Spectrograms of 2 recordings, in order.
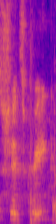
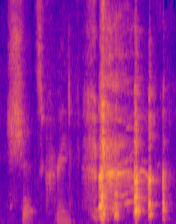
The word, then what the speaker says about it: Schitt's: you know, maybe a crossover with Schitt's Creek.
